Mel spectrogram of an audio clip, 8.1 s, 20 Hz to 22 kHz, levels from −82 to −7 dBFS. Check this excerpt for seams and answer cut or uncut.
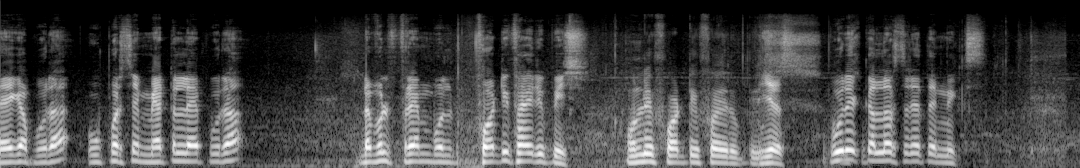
uncut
